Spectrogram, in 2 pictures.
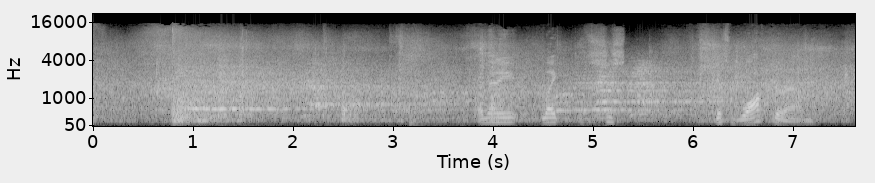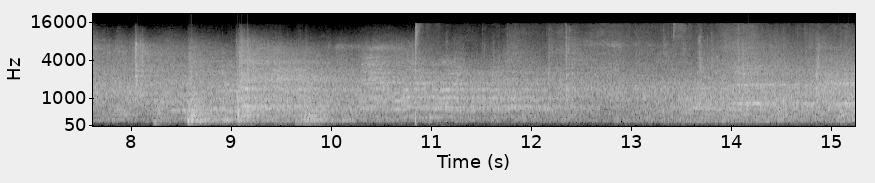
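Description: Ice skates scrape and carve across the ice in a large echoing rink.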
